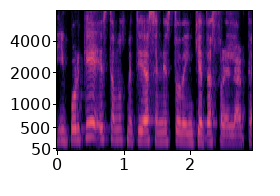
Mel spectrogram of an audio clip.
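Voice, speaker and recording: A woman's fairly high voice with a dark, mellow tone, ordinary pitch variation, a moderate pace and a quiet background. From Mexico. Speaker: podcast co-host, art historian and teacher. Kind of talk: casual chat.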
